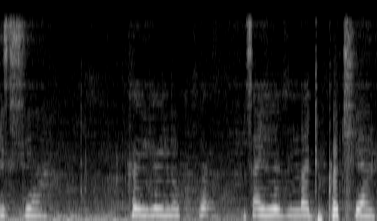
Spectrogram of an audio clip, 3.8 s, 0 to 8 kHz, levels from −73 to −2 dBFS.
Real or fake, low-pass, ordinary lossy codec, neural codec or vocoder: fake; 7.2 kHz; none; codec, 24 kHz, 1 kbps, SNAC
